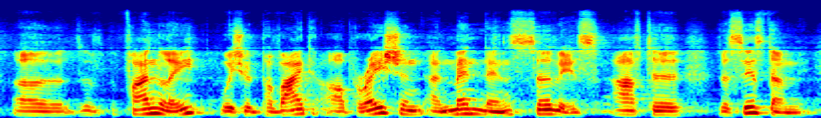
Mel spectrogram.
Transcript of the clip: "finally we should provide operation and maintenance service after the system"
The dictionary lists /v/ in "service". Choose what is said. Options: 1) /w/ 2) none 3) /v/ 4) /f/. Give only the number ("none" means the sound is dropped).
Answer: 3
